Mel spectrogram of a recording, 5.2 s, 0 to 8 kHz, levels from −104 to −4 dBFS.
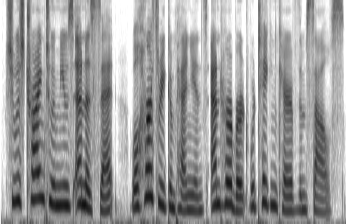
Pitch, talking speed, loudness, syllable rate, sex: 245 Hz, 210 wpm, -20 LUFS, 6.1 syllables/s, female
